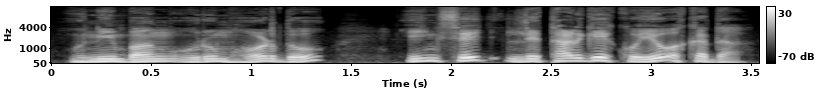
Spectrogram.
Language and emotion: Santali, fearful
